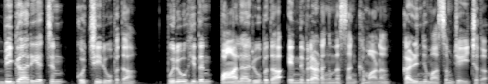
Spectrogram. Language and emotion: Malayalam, neutral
